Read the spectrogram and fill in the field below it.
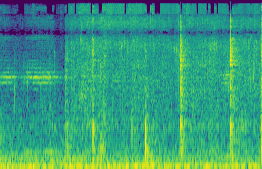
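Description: Chopped garlic, ginger, and green and red chillies fry in hot oil with a steady close sizzle, punctuated by a few sharp scrapes and clicks of a spoon stirring the pan.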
